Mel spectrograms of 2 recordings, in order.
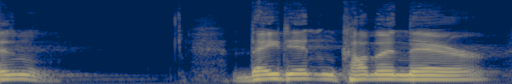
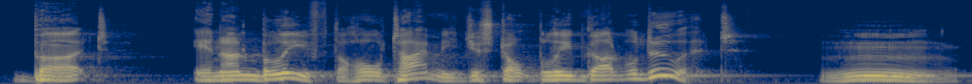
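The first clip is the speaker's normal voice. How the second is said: ordinary delivery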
